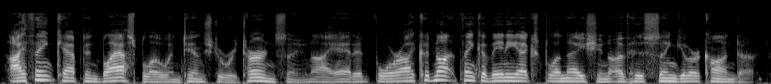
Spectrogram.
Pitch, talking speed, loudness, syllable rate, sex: 135 Hz, 170 wpm, -20 LUFS, 4.6 syllables/s, male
